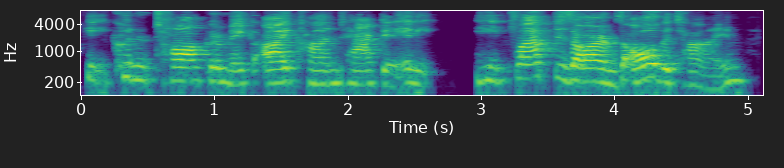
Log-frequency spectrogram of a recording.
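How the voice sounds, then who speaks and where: A woman playing an anxious, overeager mother of a teenager in an animated theatrical monologue, breaking into quoted dialogue. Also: medium pitch, measured pace, natural voice. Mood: hopeful, nervous. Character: anxious, overeager mother of a teenage son, telling her story. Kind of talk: theatrical monologue, staged reading.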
